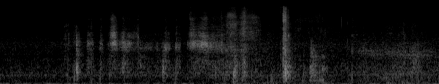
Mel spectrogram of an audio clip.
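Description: A few light clicks and a soft rustle of small RC car kit parts being handled on a workbench, the sharpest click a little before three seconds in.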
